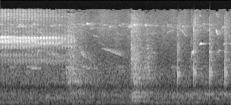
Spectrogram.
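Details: Yellow domestic canary singing: a fast, even trill of rapid high pulses for about a second, followed by scattered sweeping notes and short bright chirps.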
